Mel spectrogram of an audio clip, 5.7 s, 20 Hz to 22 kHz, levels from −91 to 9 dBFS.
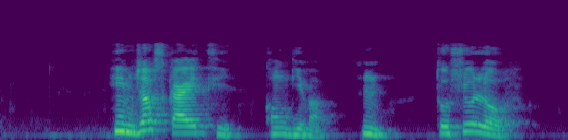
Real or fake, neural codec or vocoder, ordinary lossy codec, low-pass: fake; codec, 16 kHz, 4 kbps, X-Codec, WavLM features, trained on Multilingual LibriSpeech; none; 7.2 kHz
